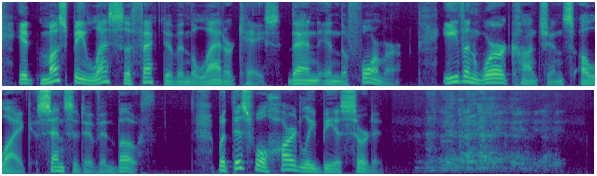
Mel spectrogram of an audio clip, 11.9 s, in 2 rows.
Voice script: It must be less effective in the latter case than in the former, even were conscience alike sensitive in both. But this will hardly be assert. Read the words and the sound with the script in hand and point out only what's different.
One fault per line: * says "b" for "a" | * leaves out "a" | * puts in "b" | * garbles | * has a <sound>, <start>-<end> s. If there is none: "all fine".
* says "asserted" for "assert"
* has a laugh, 10.0-11.6 s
